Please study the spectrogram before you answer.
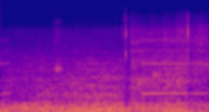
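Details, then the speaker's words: Ford Escape/Mazda Tribute with a no-crank fault (no power at the starter) traced to the ignition switch. Engine now catches and settles into a steady, even run with no grinding or clicking; the switch fault is intermittent, now starting every time. "now it works. There's something going on inside this ignition switch. Now it's working every time."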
